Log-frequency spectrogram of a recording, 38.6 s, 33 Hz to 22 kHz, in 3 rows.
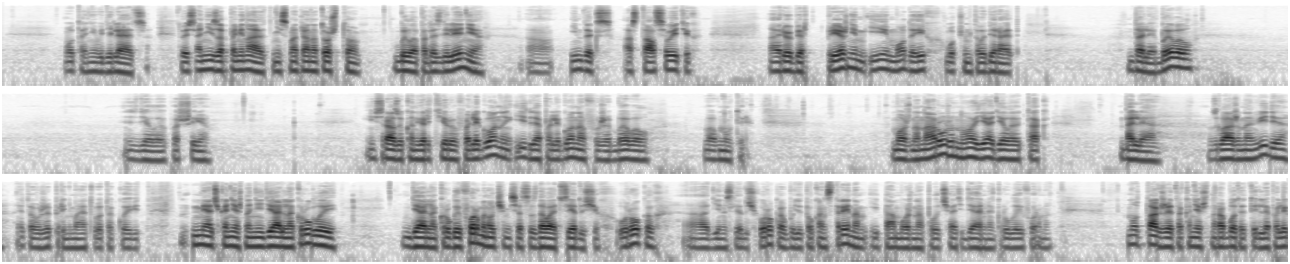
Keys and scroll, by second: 11.3 b, 16.5 alt+3, 17.8 b, 20.9 space, 22.7 ctrl+1, 24.5 shift+Tab.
